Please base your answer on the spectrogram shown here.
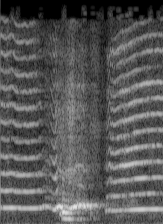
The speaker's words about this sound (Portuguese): Pronto, olha, não vamos chorar, está bem?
